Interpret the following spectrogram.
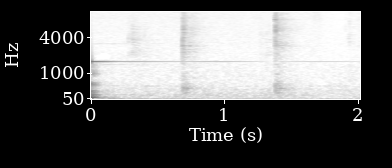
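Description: Background music between phrases: one high held note from a keyboard chord fading out, with light evenly spaced ticks about every 0.7 seconds.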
